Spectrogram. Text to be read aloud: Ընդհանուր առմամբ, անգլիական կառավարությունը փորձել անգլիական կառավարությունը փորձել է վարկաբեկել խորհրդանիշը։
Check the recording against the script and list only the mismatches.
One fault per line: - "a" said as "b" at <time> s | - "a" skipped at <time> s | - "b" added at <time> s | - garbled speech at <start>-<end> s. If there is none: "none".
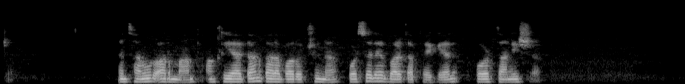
- "անգլիական կառավարությունը փորձել" skipped at 3.8 s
